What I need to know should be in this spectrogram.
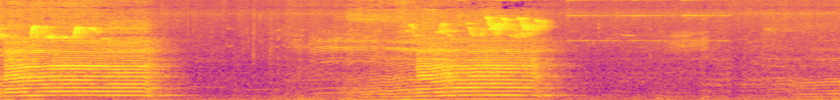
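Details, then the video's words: Cattle mooing as they call companions back to the pen: two long, harmonic-rich moos, each about one and a half seconds, separated by a quieter gap, with faint bird chirps in the background. "Suara sapi lembu memanggil kawan nya balik ke kandang"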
